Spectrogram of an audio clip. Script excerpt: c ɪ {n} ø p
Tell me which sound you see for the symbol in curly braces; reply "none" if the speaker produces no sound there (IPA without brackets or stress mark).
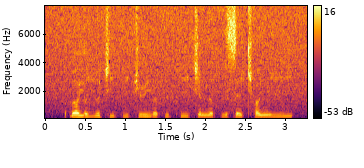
n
